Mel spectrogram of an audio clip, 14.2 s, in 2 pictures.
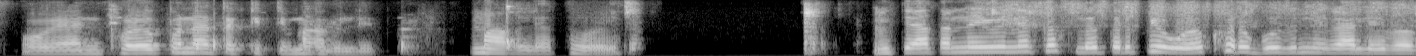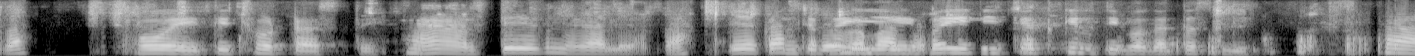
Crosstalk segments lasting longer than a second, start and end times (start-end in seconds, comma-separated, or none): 11.0-12.3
